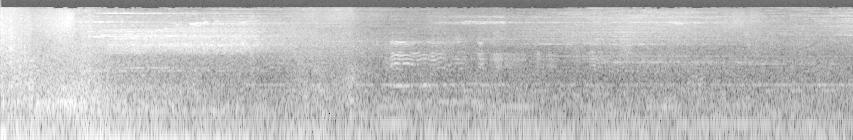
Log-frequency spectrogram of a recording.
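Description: A triumphant victory fanfare plays.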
